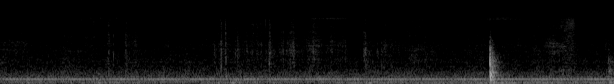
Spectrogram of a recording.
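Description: Low steady hum of room tone, with one short knock about five seconds in.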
